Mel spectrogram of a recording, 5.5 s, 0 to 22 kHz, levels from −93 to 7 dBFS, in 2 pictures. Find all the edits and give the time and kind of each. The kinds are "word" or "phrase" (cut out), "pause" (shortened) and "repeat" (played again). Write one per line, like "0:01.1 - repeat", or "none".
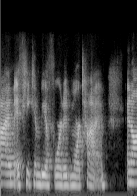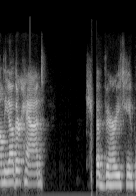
none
